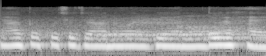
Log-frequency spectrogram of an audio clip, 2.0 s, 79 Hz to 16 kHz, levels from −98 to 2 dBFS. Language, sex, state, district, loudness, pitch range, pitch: Hindi, female, Uttar Pradesh, Gorakhpur, -13 LUFS, 205-230 Hz, 215 Hz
